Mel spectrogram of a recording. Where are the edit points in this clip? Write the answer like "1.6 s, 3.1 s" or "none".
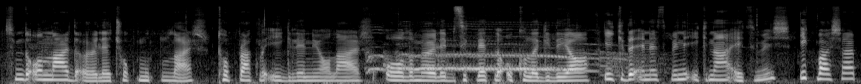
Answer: none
